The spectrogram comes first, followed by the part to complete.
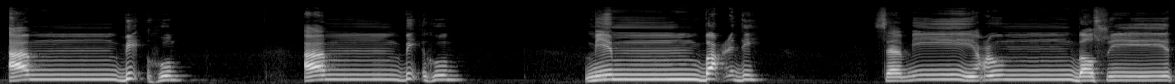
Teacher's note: membaca nun mati atau tanwin seperti mim mati. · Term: iklab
